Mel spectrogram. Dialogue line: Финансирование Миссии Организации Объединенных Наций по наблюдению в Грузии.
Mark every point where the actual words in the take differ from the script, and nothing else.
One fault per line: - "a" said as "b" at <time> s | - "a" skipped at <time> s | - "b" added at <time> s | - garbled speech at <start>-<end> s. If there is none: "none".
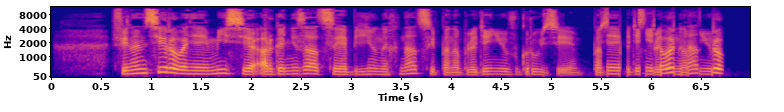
- garbled speech at 5.4-6.7 s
